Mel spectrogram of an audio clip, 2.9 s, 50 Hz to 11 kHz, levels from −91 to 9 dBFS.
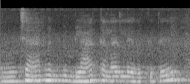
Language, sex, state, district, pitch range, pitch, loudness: Tamil, female, Tamil Nadu, Kanyakumari, 175-205 Hz, 190 Hz, -15 LUFS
